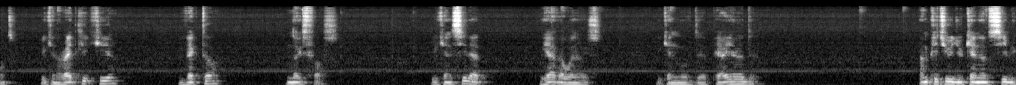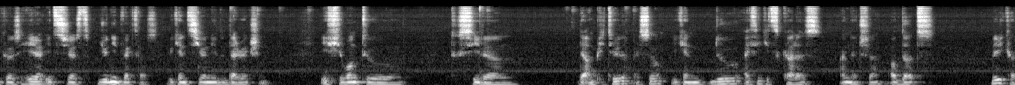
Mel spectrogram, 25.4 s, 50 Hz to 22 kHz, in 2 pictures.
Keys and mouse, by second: 0.5 right click, 3.6 click, 5.6-7.2 drag, 7.4 right click, 8.3-10.9 drag, 11.2-12.6 drag, 12.6 ctrl+z, 13.1 ctrl+middle click, 15.5 right click, 16.1 click, 16.7-17.9 middle drag, 18.6 right click, 19.7 click, 20.4 right click.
